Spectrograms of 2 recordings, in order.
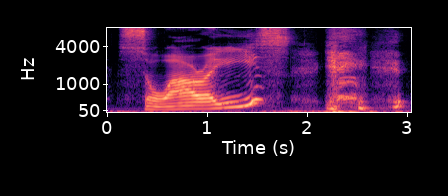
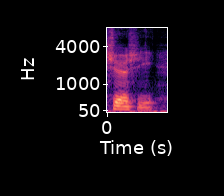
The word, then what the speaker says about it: Saoirse: trying to pronounce it, I was like, Soares? But eventually you know that it's Saoirse, it's pronounced Saoirse.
